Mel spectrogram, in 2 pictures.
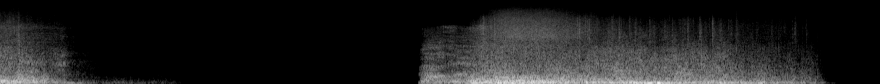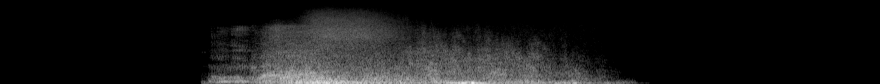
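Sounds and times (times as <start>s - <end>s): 
dragon roaring: 0.0s - 0.9s, 4.2s - 5.9s, 10.8s - 12.5s
dragon breathing fire: 0.0s - 1.0s, 4.2s - 8.2s, 10.9s - 15.1s.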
